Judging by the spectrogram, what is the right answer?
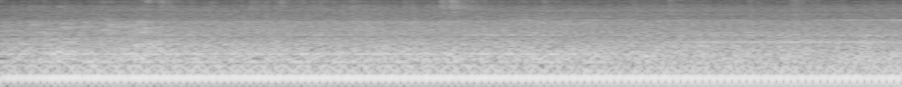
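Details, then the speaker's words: Vacuum truck pump at low revs building pressure slowly, dump (knuckle) valve starting to whistle: even low drone, no knocks or rattles; normal vacuum pump operation. "You'll hear your dump valve or knuckle valve, they call it, start to whistle a bit. That's it going down now. It's building pressure. Building pressure."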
